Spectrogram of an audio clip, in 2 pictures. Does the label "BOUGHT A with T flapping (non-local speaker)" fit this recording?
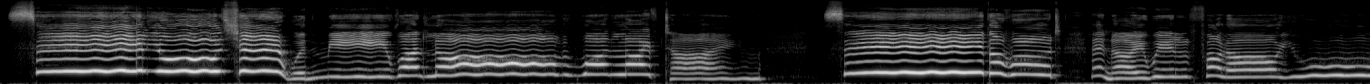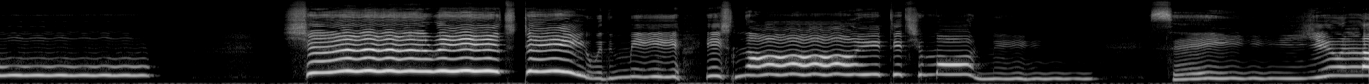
No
